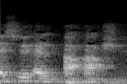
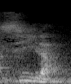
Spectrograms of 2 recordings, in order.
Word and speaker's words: Selah: vous trouvez écrit Selah, S-E-L-A-H, qui est prononcé pas Selah, Sila. Ok?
